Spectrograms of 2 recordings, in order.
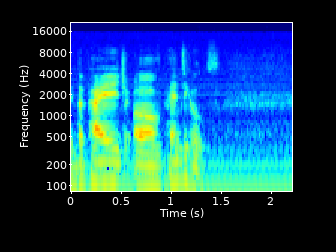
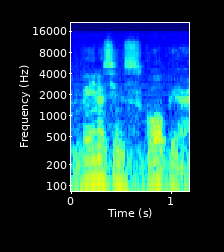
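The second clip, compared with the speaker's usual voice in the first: softer, half to herself; hushed repeat; 3 semitones lower, 11 dB quieter than usual. Real, not acted. Reader repeating the sign softly to herself. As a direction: murmur it again under your breath.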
